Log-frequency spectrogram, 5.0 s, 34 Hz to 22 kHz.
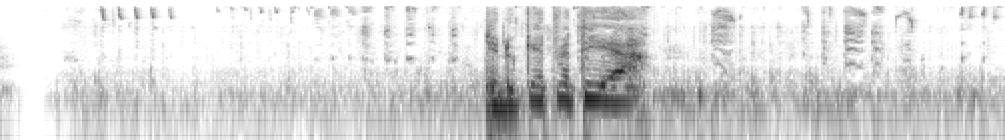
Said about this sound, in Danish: Det er lyden af en ret upopulær fætter. Det er øh, nemlig ham, der er skyld i det hele. Måske. Det er ikke nogen hemmelighed, at øh, coronavirus covid-19 med al sandsynlighed stammer fra en øh, flagermus fra et af de her madmarkeder øh, ude i Kina.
